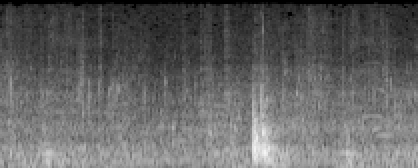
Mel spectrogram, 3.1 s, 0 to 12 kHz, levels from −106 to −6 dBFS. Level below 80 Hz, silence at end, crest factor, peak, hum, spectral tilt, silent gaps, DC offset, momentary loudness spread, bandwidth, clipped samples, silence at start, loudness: -46 dBFS; 0 s; 24 dB; -4 dBFS; none; -9 dB/octave; none; under 0.1%; 22 LU; 10.5 kHz; under 0.1%; 0 s; -25 LUFS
